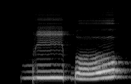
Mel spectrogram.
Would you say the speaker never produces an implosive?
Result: no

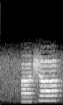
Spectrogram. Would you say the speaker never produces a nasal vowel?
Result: no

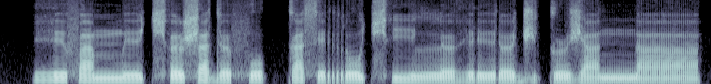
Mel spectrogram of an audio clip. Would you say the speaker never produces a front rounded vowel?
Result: no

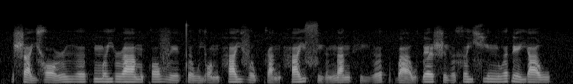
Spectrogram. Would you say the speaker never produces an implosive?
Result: no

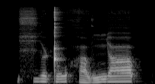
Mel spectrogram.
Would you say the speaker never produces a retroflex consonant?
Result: no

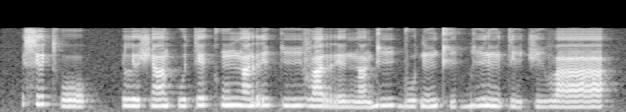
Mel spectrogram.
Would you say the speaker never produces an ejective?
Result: no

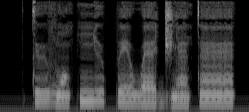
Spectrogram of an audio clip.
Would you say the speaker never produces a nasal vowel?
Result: no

